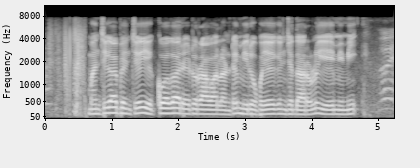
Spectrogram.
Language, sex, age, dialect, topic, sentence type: Telugu, male, 25-30, Southern, agriculture, question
